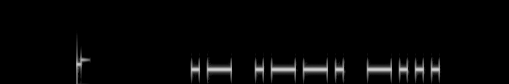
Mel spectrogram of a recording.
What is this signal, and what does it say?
Morse code, heard as a keyed tone, about 15 wpm, 700 Hz. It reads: APB
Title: USA Call Sign Postfixes - 3 Letters 15wpm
